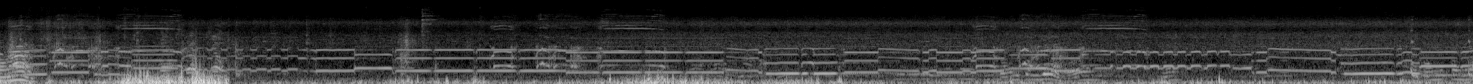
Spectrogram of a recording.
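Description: Music: a melody of held notes with quick trills, played on a wind instrument in a traditional style. A loud low rumble covers the first two seconds and then stops suddenly.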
